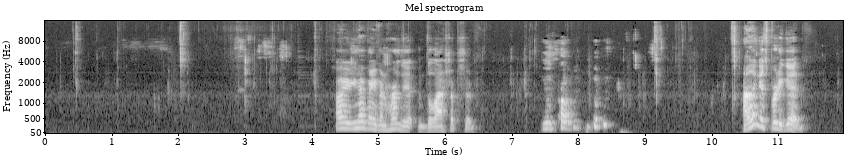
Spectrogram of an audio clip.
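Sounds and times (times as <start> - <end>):
wet chewing and crunching: 0.0 - 4.4, 6.4 - 7.5, 8.4 - 10.5, 11.4 - 11.9
speech: 4.4 - 6.6, 7.4 - 8.6, 10.5 - 11.5.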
